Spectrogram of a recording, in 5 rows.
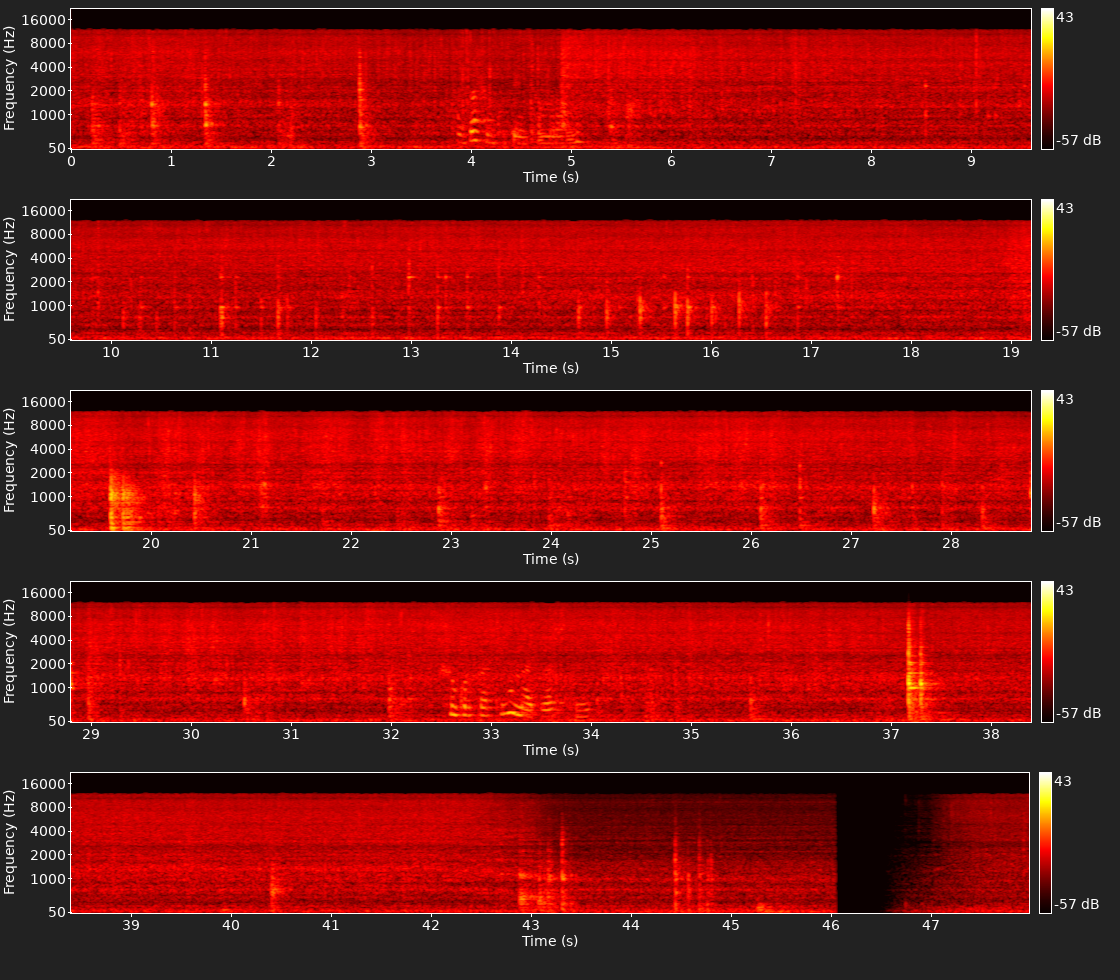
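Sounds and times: onion sizzling in oil: 0:00.0 - 0:45.3, 0:46.8 - 0:47.9
spatula scraping a pan: 0:18.9 - 0:32.8.

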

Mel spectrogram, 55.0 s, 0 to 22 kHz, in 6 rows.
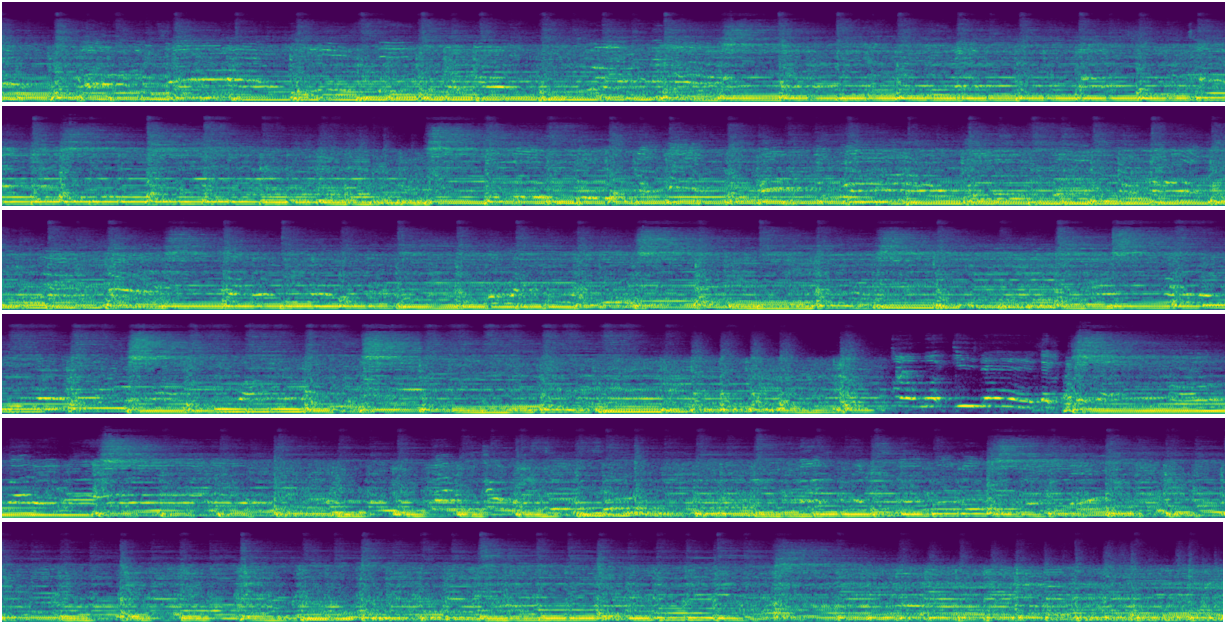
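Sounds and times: person singing: 0:00.0 - 0:11.6, 0:12.4 - 0:30.9, 0:34.1 - 0:45.8
drum kit: 0:00.0 - 0:34.6, 0:35.3 - 0:55.0
bass line: 0:00.0 - 0:55.0
distorted electric guitars: 0:00.0 - 0:55.0.

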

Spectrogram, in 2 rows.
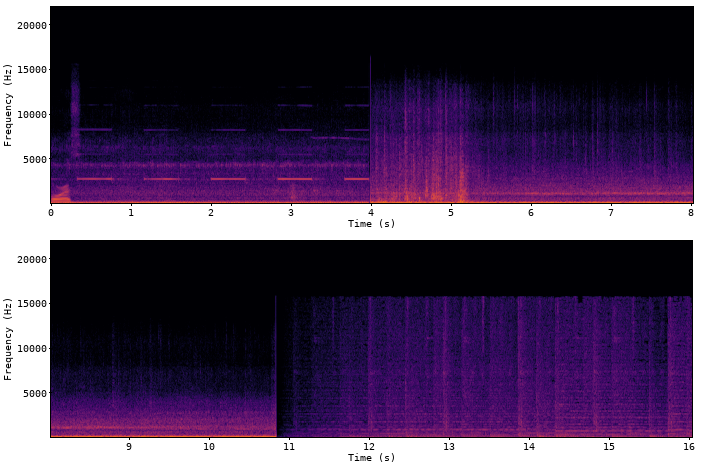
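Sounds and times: truck engine running: 0:00.0 - 0:10.9
reversing alarm beeping: 0:00.3 - 0:04.0
rough scraping and rattling: 0:02.8 - 0:10.8.

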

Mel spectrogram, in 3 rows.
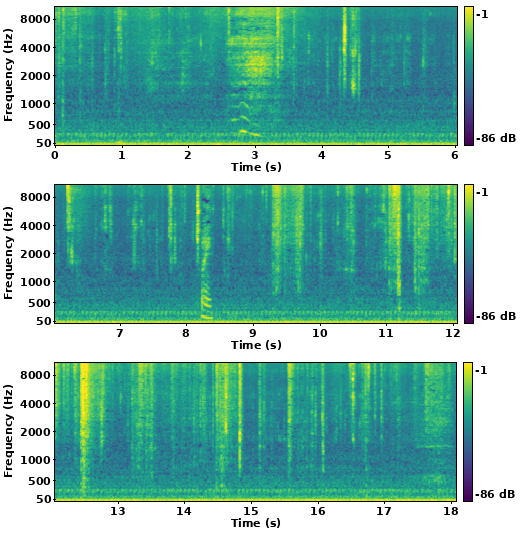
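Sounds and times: steady low hum: 0:00.0 - 0:18.0
mouth chewing food: 0:03.6 - 0:12.1.

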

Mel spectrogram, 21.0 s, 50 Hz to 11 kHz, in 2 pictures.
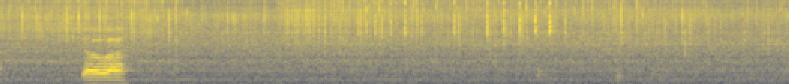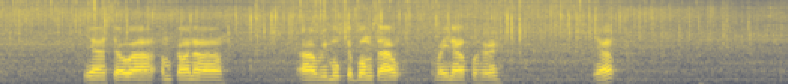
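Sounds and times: steak sizzling in frying pan: 0:00.0 - 0:21.0.

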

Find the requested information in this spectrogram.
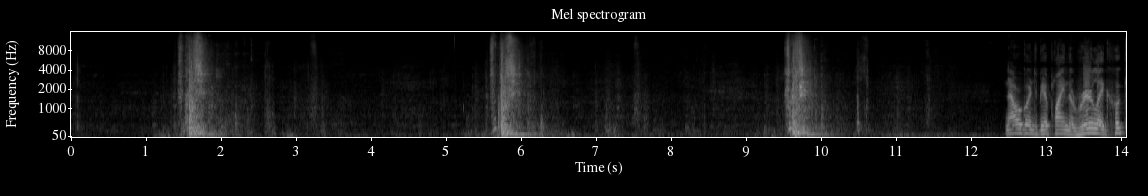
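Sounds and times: kicks smacking a kicking shield: 0:01.4 - 0:02.3, 0:05.6 - 0:06.5, 0:09.5 - 0:10.3.

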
